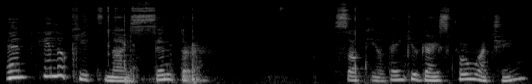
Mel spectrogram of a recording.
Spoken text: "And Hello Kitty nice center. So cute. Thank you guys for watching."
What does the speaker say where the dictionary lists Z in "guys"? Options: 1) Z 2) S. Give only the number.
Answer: 2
